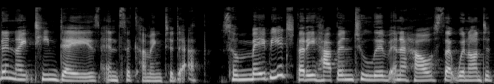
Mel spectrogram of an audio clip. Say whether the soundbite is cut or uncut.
cut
